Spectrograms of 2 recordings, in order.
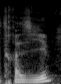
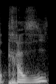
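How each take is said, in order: First: Trazier said as tra-zyay, ending in a yay sound; settling on a pronunciation. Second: Trazi said as tra-zee, no final ending sound; trying a pronunciation. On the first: Thanking the commenter, settling on tra-zyay for the name. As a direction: land on Trazier as tra-zyay, a bit tentative. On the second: Reading the commenter's name aloud, trying tra-zee. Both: Shown as a demonstration. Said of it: "Trazier, Tra-, Trazi".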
